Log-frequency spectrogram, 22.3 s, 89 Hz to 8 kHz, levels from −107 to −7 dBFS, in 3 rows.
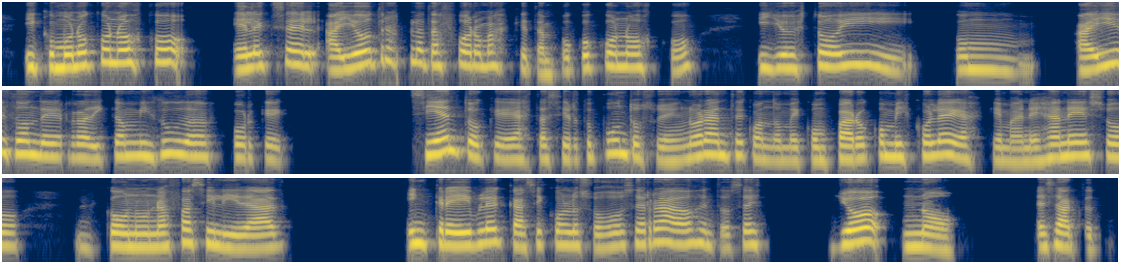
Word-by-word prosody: Y 250 - +1
como 240 0 +5
no 265 +1 +3
conozco 315 -1 +2 0.2
el 220 +3 +3
Excel, 260 0 +1
hay 215 +4 +3
otras 300 +3 +3
plataformas 270 -4 -2
que 255 -4 -9
tampoco 200 +5 -5
conozco 245 -1 -2 0.4
y 240 - -1
yo 235 +1 +2
estoy 250 -1 0 0.2
con 220 -1 -4 0.3
ahí 220 +7 +3
es 285 - -1
donde 250 -4 +3
radican 220 +1 -2
mis 240 -2 0
dudas, 245 -4 +1
porque 210 -3 -7 0.8
siento 265 -4 +3
que 205 -3 -4
hasta 200 +1 -6
cierto 200 +1 -8
punto 265 -3 0
soy 190 - -8
ignorante 240 +6 +1
cuando 195 -4 -6
me 185 -1 -6
comparo 200 +2 -1
con 235 +2 -1
mis 225 -1 0
colegas 235 -2 0
que 185 - -6
manejan 180 +6 -1
eso 235 -3 0 0.5
con 210 -1 +3
una 200 +1 +1
facilidad 205 -5 0 0.8
increíble, 240 +1 +4
casi 215 -2 -2
con 225 0 -2
los 220 -1 -4
ojos 205 +3 -4
cerrados. 245 0 +1
Entonces, 225 0 -5 0.5
yo 265 +7 +6
no. 195 -5 0 0.5
Exacto, 200 -2 -1
230 Hz, 140 wpm, -23 LUFS, 205-255 Hz, 0.8 s, yo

